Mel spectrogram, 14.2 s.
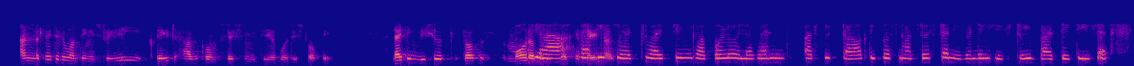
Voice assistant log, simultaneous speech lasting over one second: present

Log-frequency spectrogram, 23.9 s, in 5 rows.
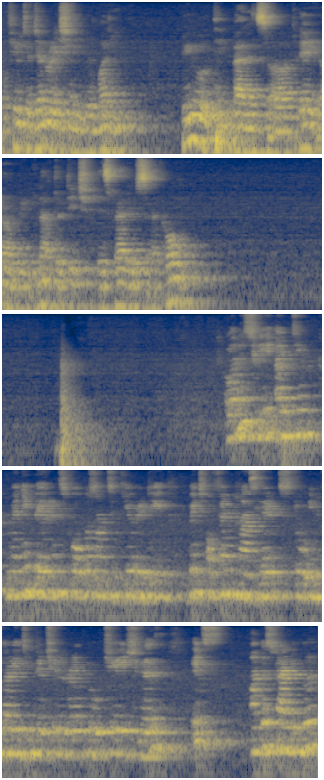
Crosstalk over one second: none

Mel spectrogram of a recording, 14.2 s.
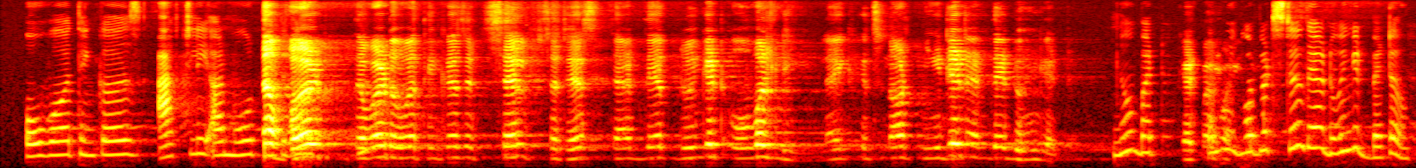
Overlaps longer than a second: none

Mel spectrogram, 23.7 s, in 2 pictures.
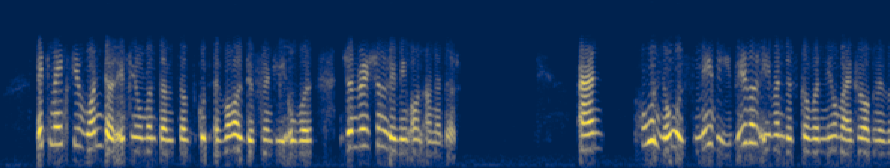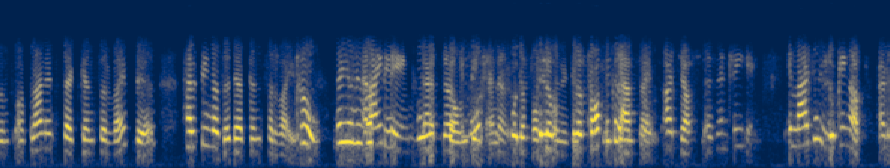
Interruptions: present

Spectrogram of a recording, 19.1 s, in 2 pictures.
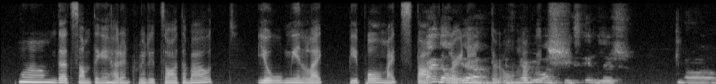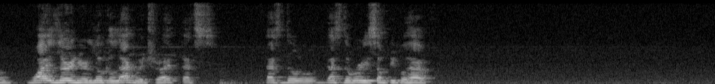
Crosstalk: present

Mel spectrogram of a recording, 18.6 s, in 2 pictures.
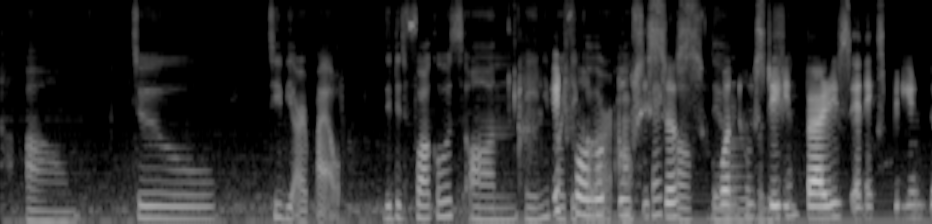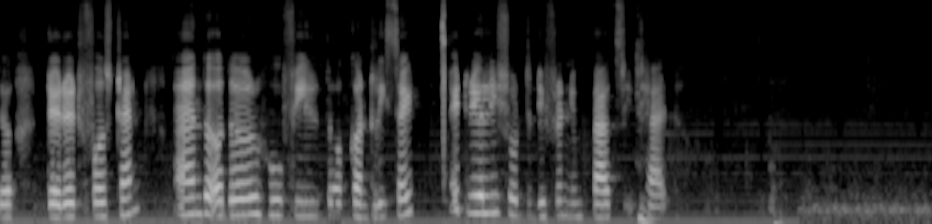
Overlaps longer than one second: present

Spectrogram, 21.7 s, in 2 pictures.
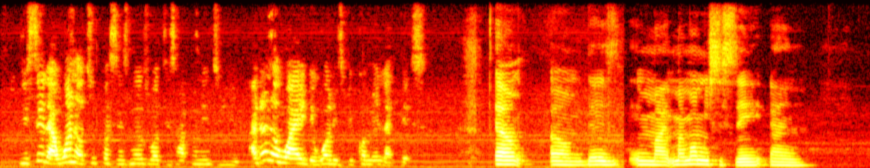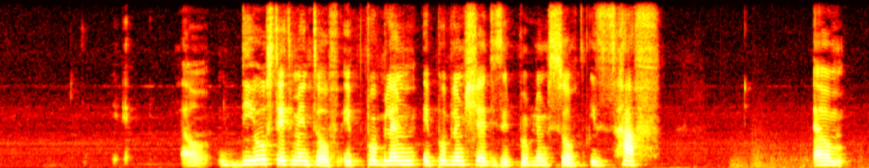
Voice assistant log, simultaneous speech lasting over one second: none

